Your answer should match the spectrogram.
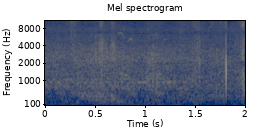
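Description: Cattle wading through a shallow, stony river, over a steady rush of running water and wind. A single sharp knock stands out near the end.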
